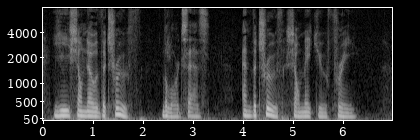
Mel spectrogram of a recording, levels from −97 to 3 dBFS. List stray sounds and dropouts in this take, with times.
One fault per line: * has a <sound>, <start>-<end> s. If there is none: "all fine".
all fine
